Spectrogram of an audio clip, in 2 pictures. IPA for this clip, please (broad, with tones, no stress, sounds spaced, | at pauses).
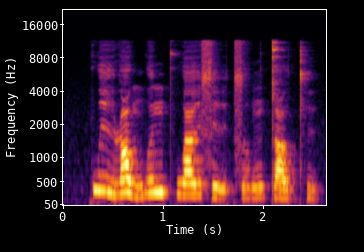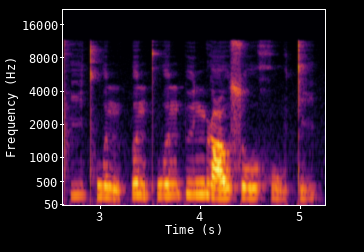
k w e˥˧ ɪ̯ ɻ ɑ˥˩ ʊ̯ m w ə˥ n pʰ w a˥ ɪ̯ s ḛ˨˩ ɪ̯ t͡s ɤ˧˥ ŋ t̪ ɑ˧˥ ʊ̯ t̪ʰ y̰˨˩ pʰ i˥ t̪ʰ w ə˥˩ n | ə˥˩ n pʰ w ə˥ n p y˥ n ɻ ɑ˧˥ ʊ̯ s o˧˥ ʊ̯ x ṵ˨˩ t̪ i˧˥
